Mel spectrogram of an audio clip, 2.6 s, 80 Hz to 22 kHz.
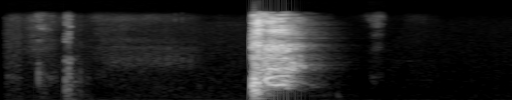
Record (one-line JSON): {"cough_length": "2.6 s", "cough_amplitude": 30435, "cough_signal_mean_std_ratio": 0.24, "survey_phase": "alpha (2021-03-01 to 2021-08-12)", "age": "45-64", "gender": "Female", "wearing_mask": "No", "symptom_none": true, "smoker_status": "Never smoked", "respiratory_condition_asthma": false, "respiratory_condition_other": false, "recruitment_source": "REACT", "submission_delay": "2 days", "covid_test_result": "Negative", "covid_test_method": "RT-qPCR"}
